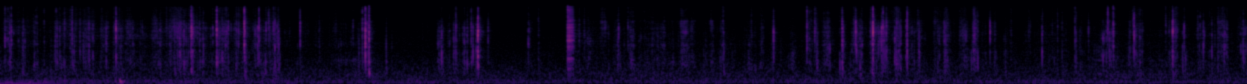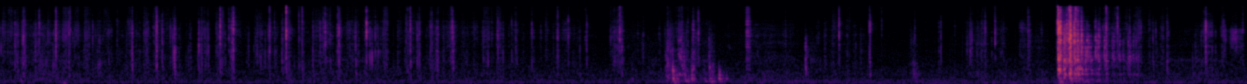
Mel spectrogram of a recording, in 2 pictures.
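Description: Parchment (tracing) paper crinkling and crackling in a run of small, irregular crackles as it is folded and pinched into shape by hand, with one louder rustle near the end.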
